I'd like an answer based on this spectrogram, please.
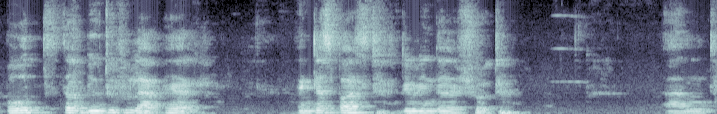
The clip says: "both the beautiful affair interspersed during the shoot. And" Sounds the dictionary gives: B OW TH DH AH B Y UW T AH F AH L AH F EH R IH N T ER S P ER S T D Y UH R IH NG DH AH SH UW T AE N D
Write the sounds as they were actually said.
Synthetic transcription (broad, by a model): B OW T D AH B Y UW T AH F AH L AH P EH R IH N T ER S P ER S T D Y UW R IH NG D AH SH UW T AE N D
